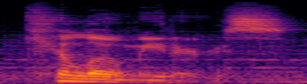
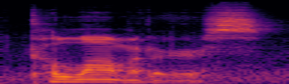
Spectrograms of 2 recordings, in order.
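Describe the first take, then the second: First: The word begins with a full 'kilo' sound. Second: The 'kilo' part is blended into the word. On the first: "it should be phonetically pronounced kilometers. You know, like a kilo" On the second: "we always use kilometers"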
